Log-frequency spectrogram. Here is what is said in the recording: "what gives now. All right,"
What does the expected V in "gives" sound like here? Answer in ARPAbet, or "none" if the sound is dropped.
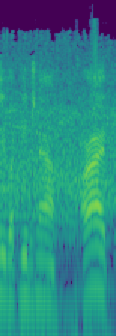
B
